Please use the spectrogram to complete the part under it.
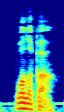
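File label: "walloper", Australian English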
